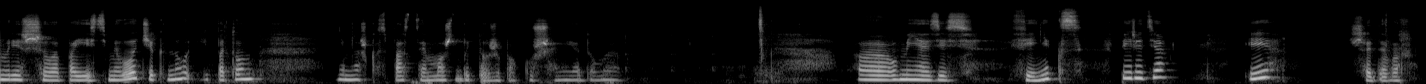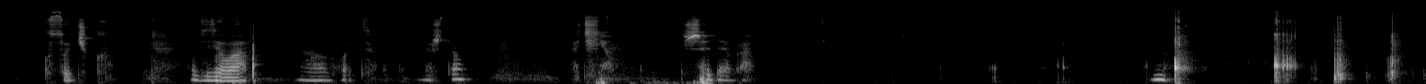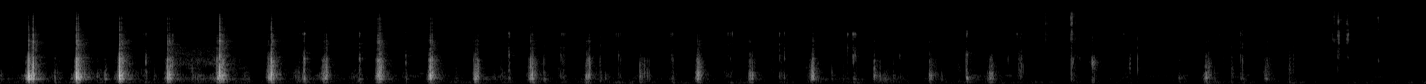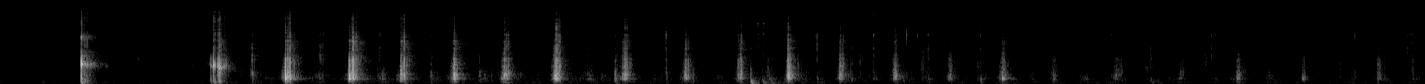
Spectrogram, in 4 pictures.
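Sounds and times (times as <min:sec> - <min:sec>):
crunching and chewing candy: 0:26.0 - 0:42.4, 0:43.6 - 0:57.0.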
